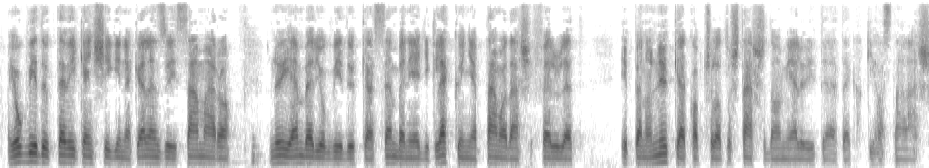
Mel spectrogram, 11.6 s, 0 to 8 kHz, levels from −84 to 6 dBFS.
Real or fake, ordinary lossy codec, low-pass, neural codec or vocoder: real; Opus, 64 kbps; 7.2 kHz; none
